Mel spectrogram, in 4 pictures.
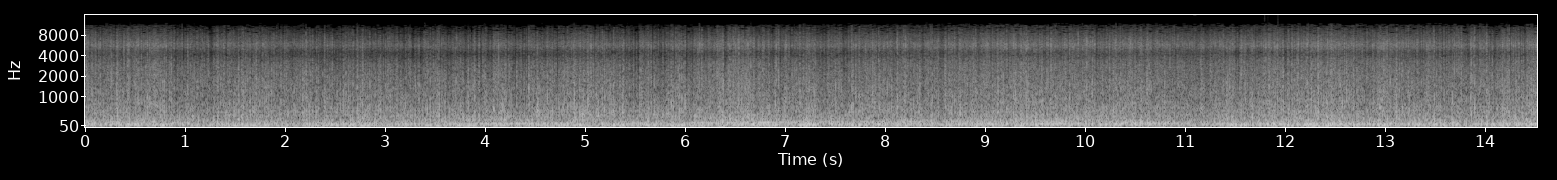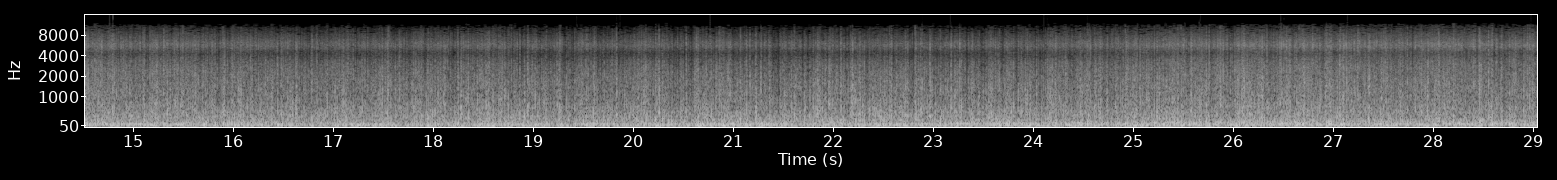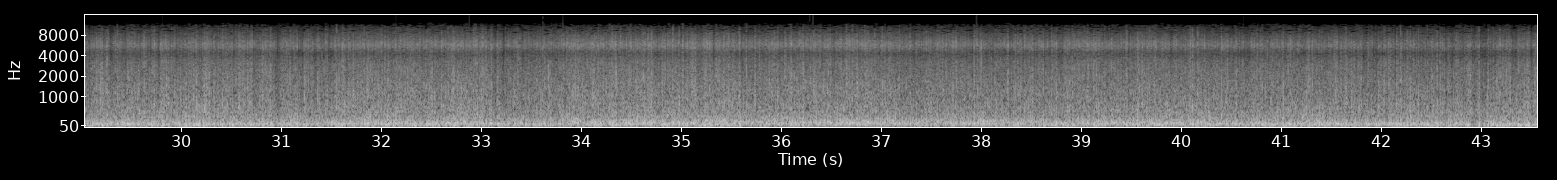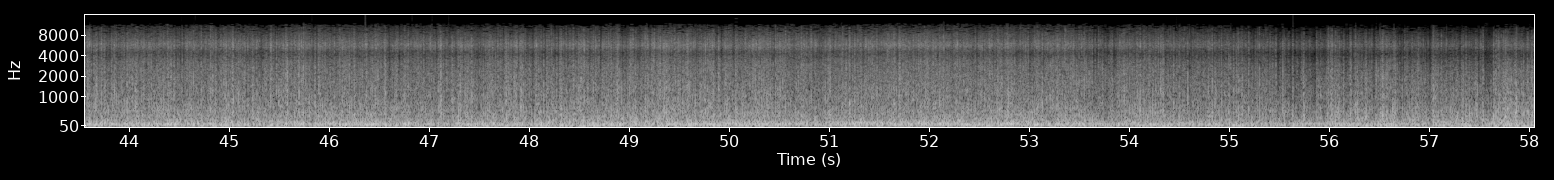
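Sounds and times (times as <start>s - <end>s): car engine running at speed: 0.0s - 58.0s
wind buffeting microphone: 0.0s - 58.0s.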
